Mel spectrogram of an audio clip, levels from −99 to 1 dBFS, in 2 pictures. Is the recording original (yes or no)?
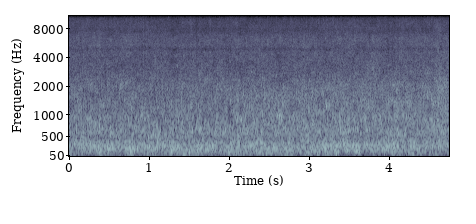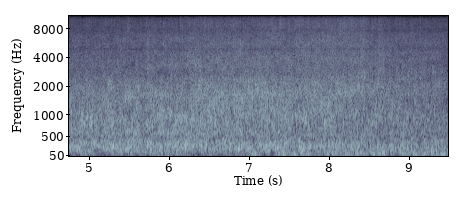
no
